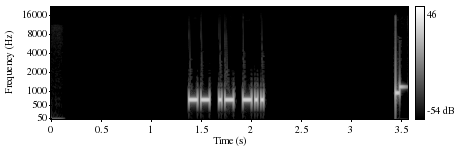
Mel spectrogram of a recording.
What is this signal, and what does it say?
Morse code, heard as a keyed tone, about 38 wpm, 700 Hz. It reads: MAD
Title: Three Letter Words - 40wpm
